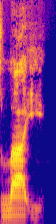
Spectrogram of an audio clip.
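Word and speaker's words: Laryea: He's not picky in terms of whether it's Larea or Lai. Lai is the Ghanaian pronunciation and how, you know, his I guess family would go by it, but he's lived in Canada for years and years and years and it's always gone by Larea.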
